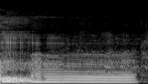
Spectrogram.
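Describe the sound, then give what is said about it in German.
A voice imitates a Ferrari engine revving as the key is turned: a brief rising rasp that settles into a steady, loud, buzzing drone with strong harmonics, held for over a second before cutting off. “Du setzt dich in den Ferrari, du machst den Schlüssel an. Vroom.”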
